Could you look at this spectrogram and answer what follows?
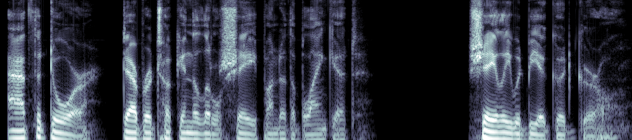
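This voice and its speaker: A man's voice: deep voice, dry recording, clean studio sound. A man narrating a story as a dramatic scripted audiobook reading.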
